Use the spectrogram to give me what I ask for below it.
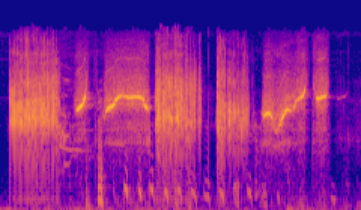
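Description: A greeting whistled in the Canarian whistled language: a series of piercing, sustained whistles with gliding pitch, split by short gaps and heard alone.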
